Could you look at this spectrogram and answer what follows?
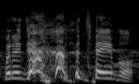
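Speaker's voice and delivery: loud telling through laughter; laughing. Real, not acted. Storyteller recalling his first shot, laughing. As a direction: crack up while getting the words out.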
